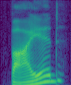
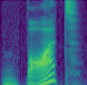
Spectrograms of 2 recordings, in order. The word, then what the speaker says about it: bought: Is it bought? Yes, but it has a lot of silent letters, but it sounds like bought.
